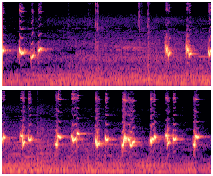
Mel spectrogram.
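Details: A female yellow-vented bulbul in breeding condition, calling a male: a short burst of chirps, a second of quiet, then a rapid run of warbled notes.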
